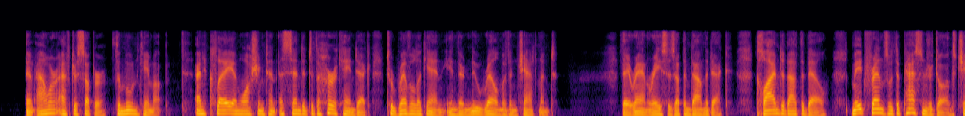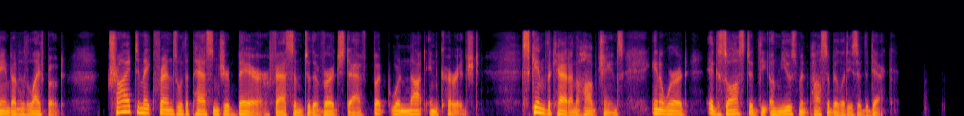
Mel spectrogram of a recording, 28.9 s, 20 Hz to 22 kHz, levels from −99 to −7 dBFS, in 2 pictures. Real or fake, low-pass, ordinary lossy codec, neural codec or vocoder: fake; 7.2 kHz; MP3, 64 kbps; codec, 16 kHz, 2 kbps, FunCodec, trained on Chinese and English, 25 frames a second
